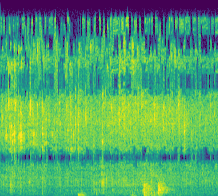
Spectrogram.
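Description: Green chilli and ginger sautéing in hot oil with chana dal and urad dal for lemon rice, a steady close sizzle with a few stirring scrapes and no talk.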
